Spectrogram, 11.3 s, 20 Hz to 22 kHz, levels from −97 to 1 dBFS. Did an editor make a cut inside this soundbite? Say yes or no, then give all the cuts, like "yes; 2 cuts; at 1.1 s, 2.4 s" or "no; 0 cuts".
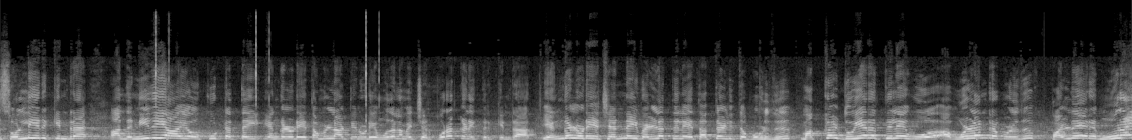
yes; 3 cuts; at 5.4 s, 7.9 s, 10.4 s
